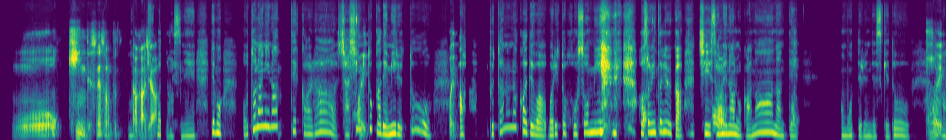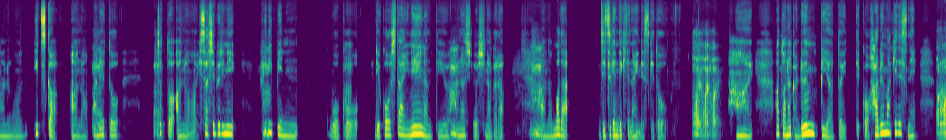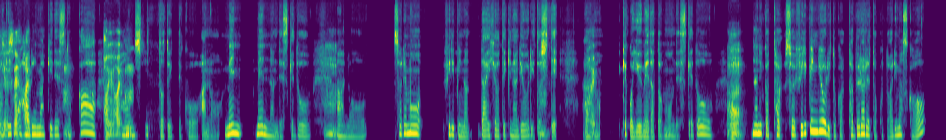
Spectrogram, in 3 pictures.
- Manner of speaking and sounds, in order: tapping; chuckle
- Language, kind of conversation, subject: Japanese, unstructured, あなたの地域の伝統的な料理は何ですか？
- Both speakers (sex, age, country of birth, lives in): female, 50-54, Japan, United States; male, 45-49, Japan, United States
